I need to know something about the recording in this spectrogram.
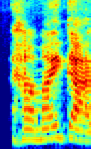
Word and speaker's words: Jamaica: Make sure you take Jamaica. That's how you say it in Spanish. Jamaica.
